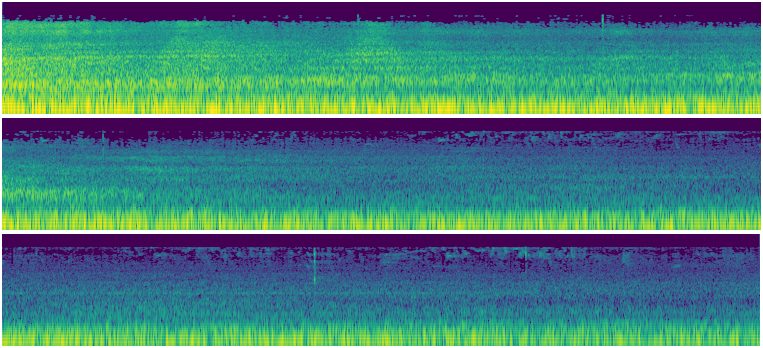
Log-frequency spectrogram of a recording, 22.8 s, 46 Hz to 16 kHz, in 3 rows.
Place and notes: R. Murtas, Lisboa, Portugal - Hortas Comunitárias de Alvalade
In this place were created community kitchen gardens.
3 December 2018, 10:15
